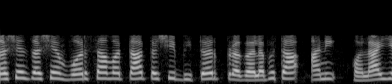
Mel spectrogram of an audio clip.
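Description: Comfort noise in place of the background, 3.44 to 3.53 s: for 90 ms the real room background drops out and a flat, featureless hiss about 22 dB quieter takes its place. The likely cause is that the sender stopped transmitting during the pause and the receiver filled the gap with synthetic noise.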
